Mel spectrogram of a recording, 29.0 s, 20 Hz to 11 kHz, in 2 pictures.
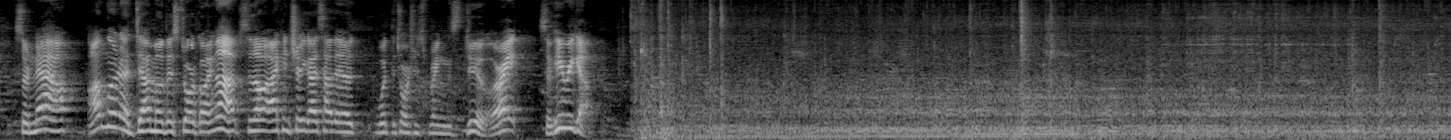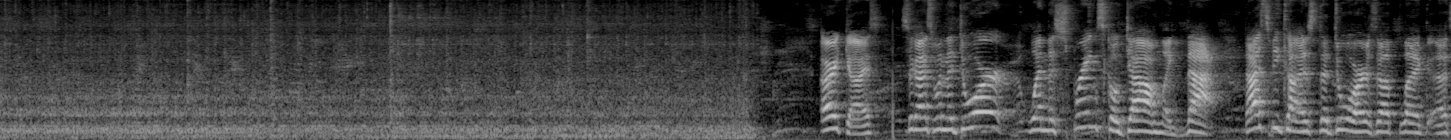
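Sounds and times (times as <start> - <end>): garage door opener motor hum: 6.3 - 22.1.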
